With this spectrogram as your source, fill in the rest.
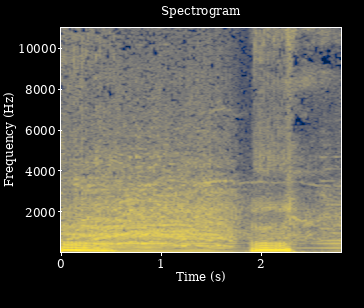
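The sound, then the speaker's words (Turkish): A voice produces a rolled R trill with a vibrating tongue, a buzzing, engine-like rattle held for a few seconds, then a short, louder burst near the end. “oradaki R'yi böyle hani değil de dili ve e, dilini titreterek baydamar rrr”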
